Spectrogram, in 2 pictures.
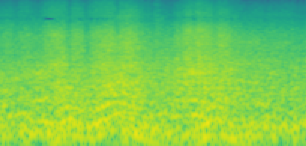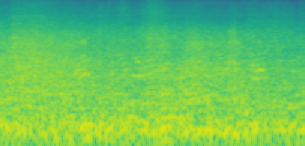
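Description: Wind noise on the microphone, swelling and easing, over a background of people talking.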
